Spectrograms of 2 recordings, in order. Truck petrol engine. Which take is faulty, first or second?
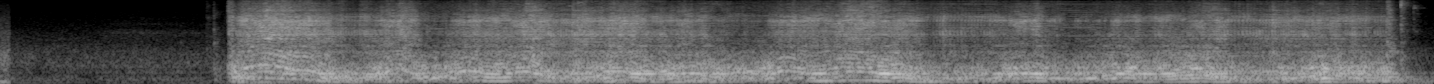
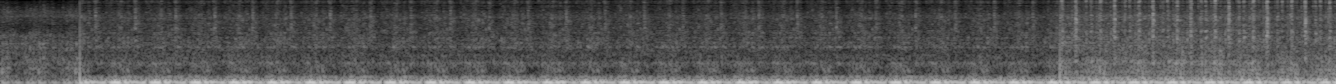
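first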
